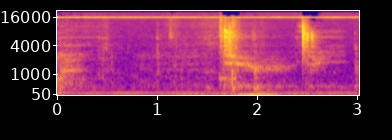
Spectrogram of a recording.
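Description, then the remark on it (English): A short burst of small clattering clicks as a handful of dice are dumped and tumble across a glass table, ending in one sharp tap, fairly quiet over a steady low electrical hum. “I'll squeeze one out when I dump these dice on the table.”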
